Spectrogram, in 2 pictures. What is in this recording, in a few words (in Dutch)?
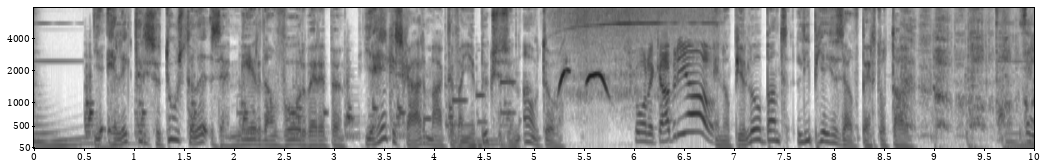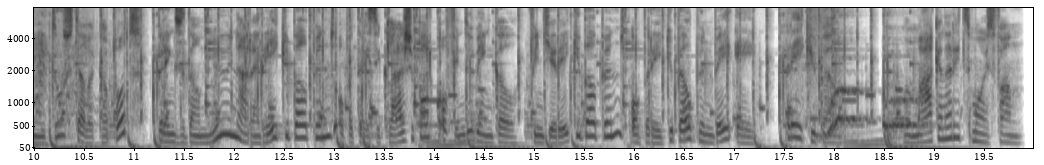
radio nl music intro; recupel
